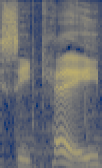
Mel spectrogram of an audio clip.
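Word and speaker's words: Szekely: than his real name he goes by Louis CK because his name is Louis CK which is pronounced c k so he just changed his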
